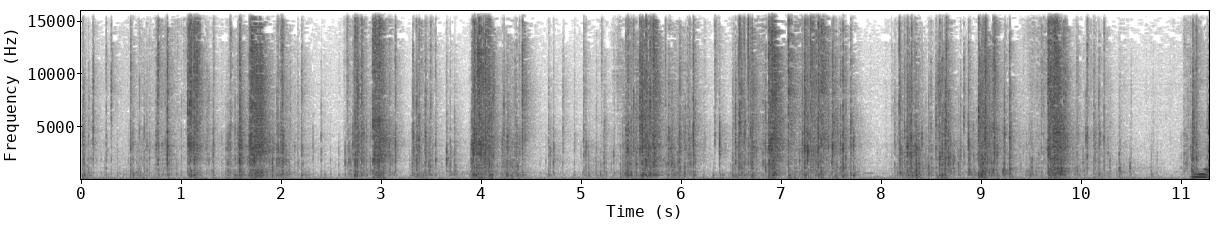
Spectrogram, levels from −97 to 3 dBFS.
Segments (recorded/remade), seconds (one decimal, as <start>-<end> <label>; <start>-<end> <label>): 0.0-11.3 recorded

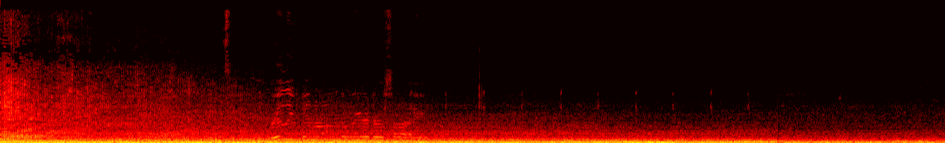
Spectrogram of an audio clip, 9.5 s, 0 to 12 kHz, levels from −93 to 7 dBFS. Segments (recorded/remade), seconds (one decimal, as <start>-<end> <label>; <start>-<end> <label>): 0.0-3.3 recorded; 3.3-4.4 remade; 4.4-5.3 recorded; 5.3-9.5 remade

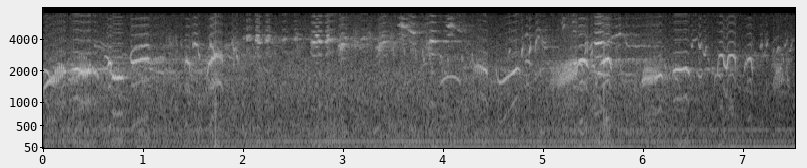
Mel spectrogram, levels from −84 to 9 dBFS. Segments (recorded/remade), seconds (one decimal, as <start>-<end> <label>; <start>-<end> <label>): 0.0-7.5 recorded

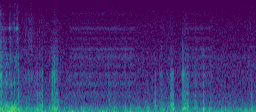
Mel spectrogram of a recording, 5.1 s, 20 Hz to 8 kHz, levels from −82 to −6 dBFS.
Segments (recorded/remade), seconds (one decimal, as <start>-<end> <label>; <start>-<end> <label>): 0.0-1.4 recorded; 1.4-2.7 remade; 2.7-3.7 recorded; 3.7-4.2 remade; 4.2-5.1 recorded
